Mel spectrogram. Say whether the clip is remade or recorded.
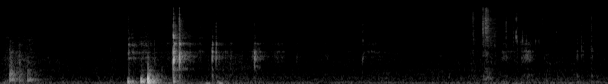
recorded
